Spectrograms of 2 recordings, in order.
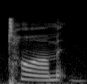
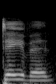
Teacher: lingua alveolar that is tongue and the alveolar Ridge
